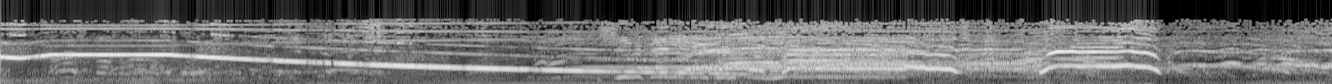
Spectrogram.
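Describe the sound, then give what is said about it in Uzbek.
A police car siren, on a car surrounded by dozens of people, blares loudly in a long wail sliding down in pitch, then shifts into short yelping bursts as the car speeds off, while a crowd shouts and cheers underneath. “Tasvirlarda o'nlab odam qurshab olgan IIB mashinasining qattiq signal berayotgani, so'ngra mashinaning katta tezlikda haydab ketilgani hamda odamlarning xursandchilik bilan baqirgani eshitiladi.”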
